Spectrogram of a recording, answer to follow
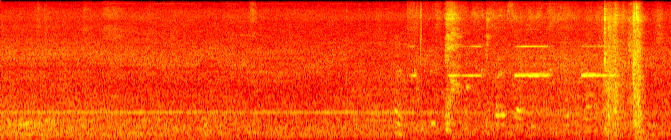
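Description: Inside a moving low-floor electric tram: a steady rumble from wheels and track with a steady whine from the drive. Near the end come three short electronic beeps about a second apart, with a few clattering knocks around them.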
